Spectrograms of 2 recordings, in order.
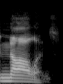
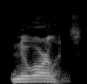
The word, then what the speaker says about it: New Orleans: And don't say Nolans. No, New Orleans.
